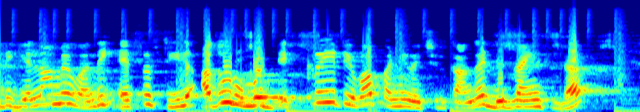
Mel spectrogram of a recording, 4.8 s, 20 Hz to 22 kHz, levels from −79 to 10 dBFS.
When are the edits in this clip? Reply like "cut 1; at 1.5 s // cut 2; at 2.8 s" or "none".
none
